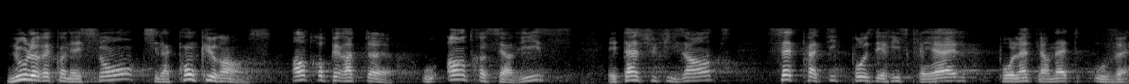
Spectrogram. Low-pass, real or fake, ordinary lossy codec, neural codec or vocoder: 5.4 kHz; fake; none; codec, 44.1 kHz, 7.8 kbps, Pupu-Codec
